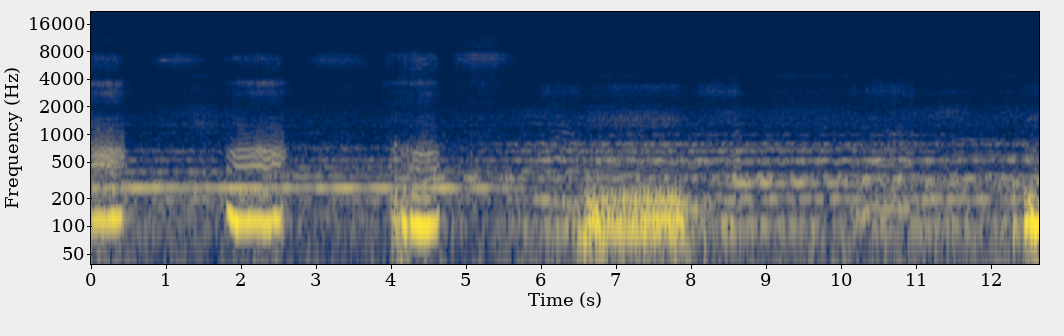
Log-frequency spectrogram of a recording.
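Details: Bulldog falling asleep: loud, low, rattling snores recurring every couple of seconds over steady background noise; snoring.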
